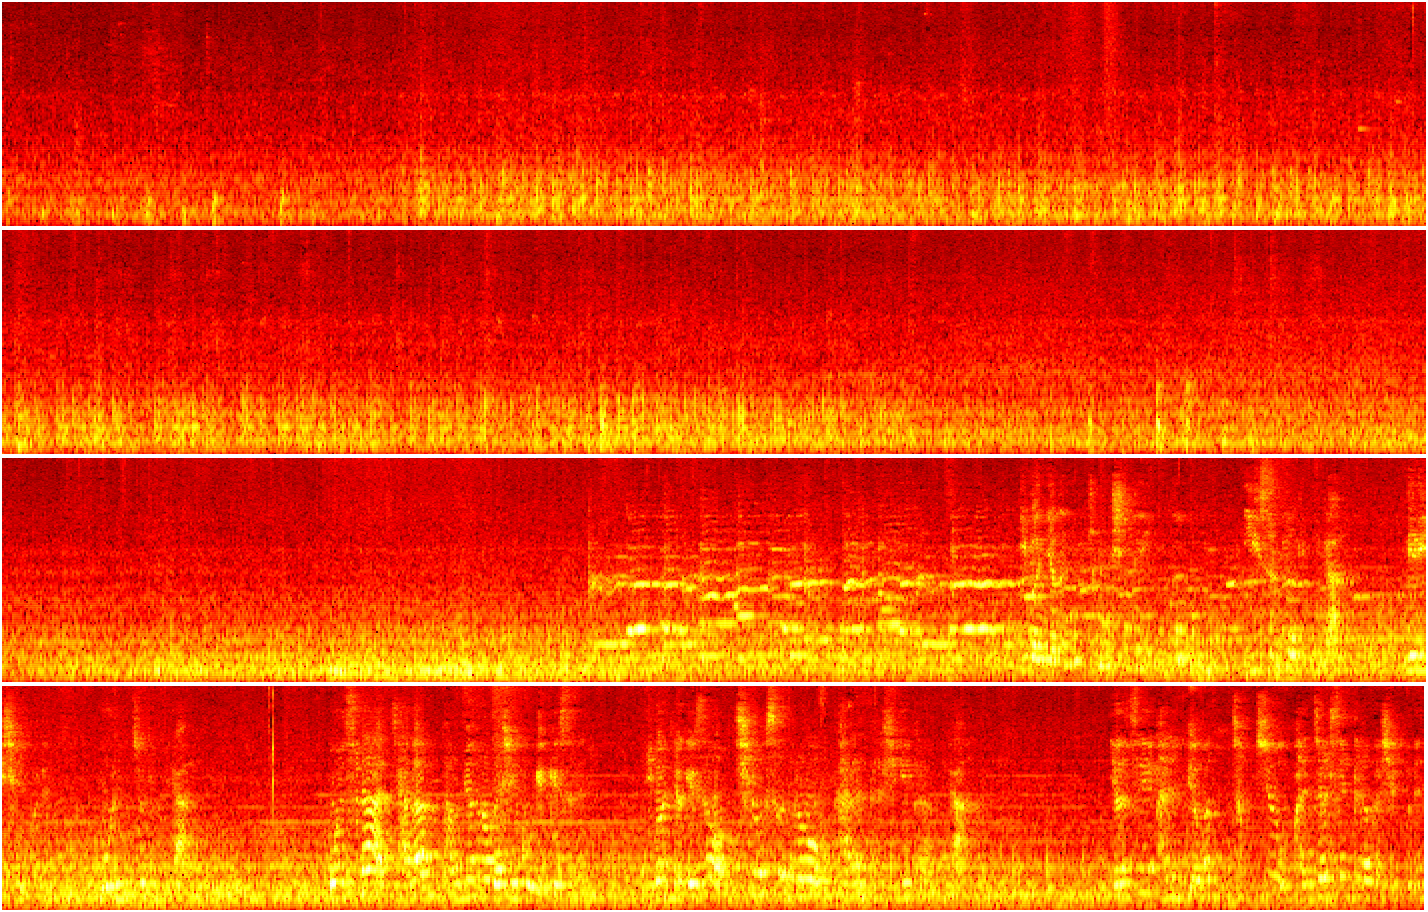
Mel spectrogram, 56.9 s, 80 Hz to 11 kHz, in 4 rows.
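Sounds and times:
train wheels rumbling on rails: 0.0 - 56.9.

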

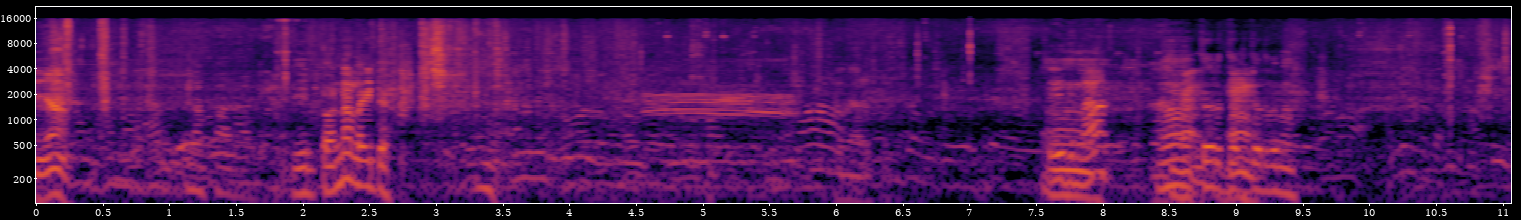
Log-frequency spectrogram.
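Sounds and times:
low indistinct voices: 0.0 - 11.0
animal bleating: 4.5 - 5.8.

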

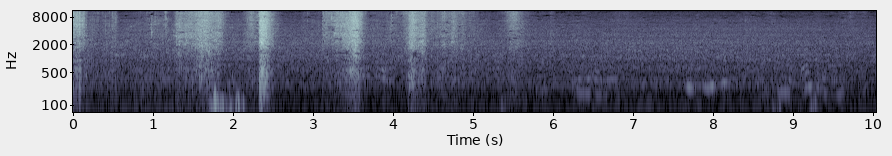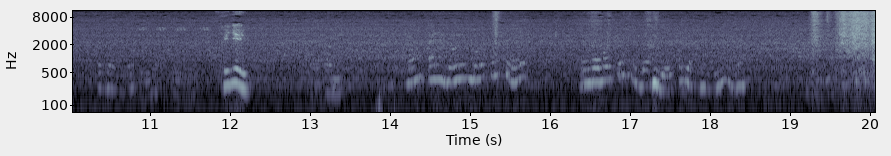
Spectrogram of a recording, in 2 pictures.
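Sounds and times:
silk fabric swishing: 1.2 - 5.7.

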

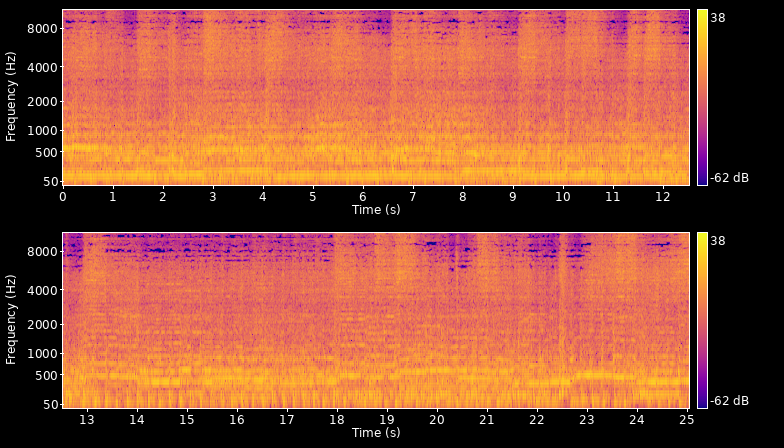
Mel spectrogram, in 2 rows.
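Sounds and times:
drum kit beat: 0.0 - 25.0
electric guitar riffs: 0.0 - 25.0.

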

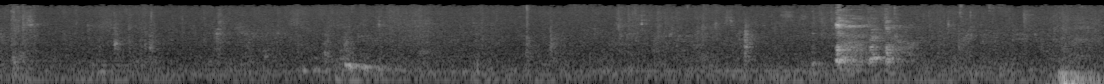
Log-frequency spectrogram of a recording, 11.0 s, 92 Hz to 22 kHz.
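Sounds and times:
low thump on microphone: 10.5 - 11.0.

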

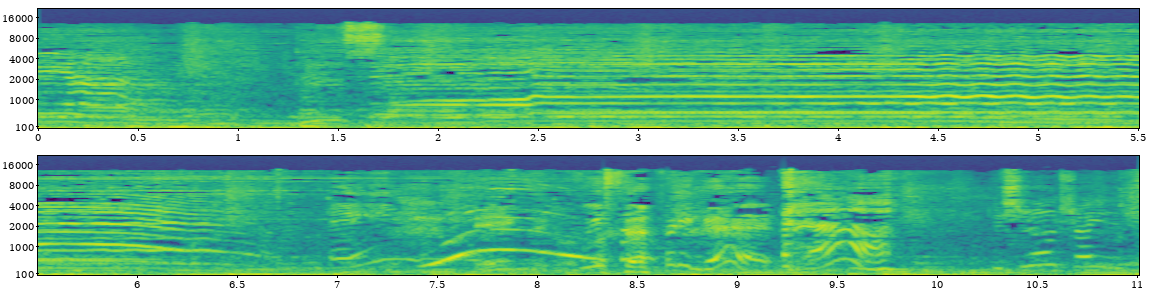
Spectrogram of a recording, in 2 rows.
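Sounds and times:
voices singing unaccompanied: 0.0 - 8.7.

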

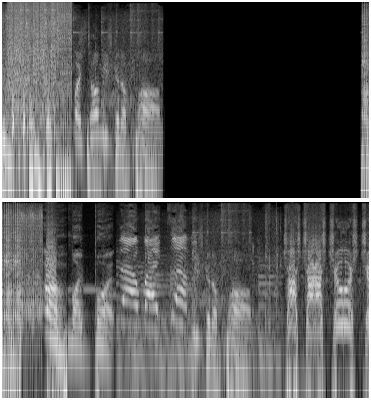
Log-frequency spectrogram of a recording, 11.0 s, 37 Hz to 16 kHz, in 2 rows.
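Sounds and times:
balloon bursting: 0.0 - 1.0.

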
